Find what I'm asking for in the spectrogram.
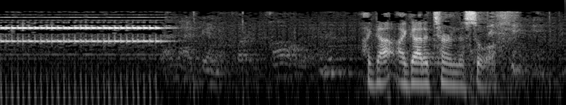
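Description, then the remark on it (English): A telephone rings loudly for about a second and a half with a steady electronic trill, then stops as a man begins talking. “I'm going to keep getting phone calls.”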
